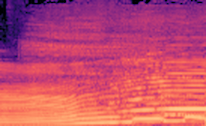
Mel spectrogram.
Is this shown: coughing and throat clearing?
no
